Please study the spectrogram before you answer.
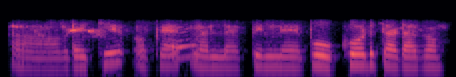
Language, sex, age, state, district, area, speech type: Malayalam, female, 30-45, Kerala, Wayanad, rural, conversation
